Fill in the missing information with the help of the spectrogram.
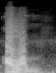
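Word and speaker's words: Ulm: you're from there you it's two syllables even though it's only three letters it's new olum lot of Germans in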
